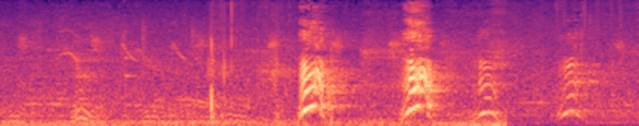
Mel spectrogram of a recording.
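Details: A West Highland White Terrier named Adriano in a village garden in South Punjab, Pakistan, on a winter morning. After a low rumbling start, four yappy barks ring out about half a second apart, the last ones softer.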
